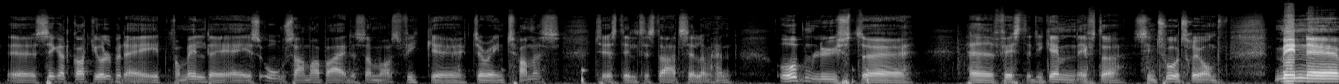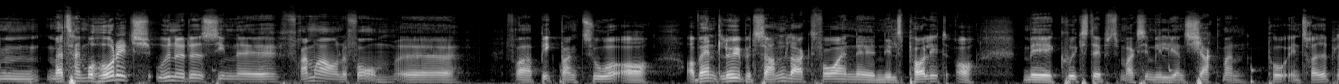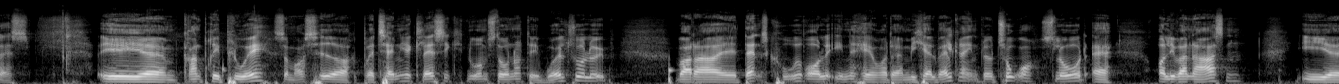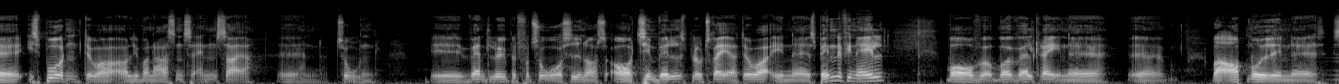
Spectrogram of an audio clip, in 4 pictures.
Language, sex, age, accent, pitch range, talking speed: Danish, male, 50-69, native, 105-125 Hz, 150 wpm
